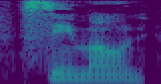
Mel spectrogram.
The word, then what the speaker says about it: Simone: She had said it with a particular emphasis on the first syllable, Simone, in a way that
